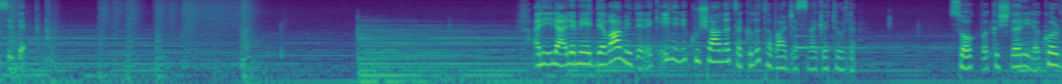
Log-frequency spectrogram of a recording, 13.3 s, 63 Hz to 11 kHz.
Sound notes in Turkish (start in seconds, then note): 0.1 Kapı kapanma sesi; 2.9 Ayak sesi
